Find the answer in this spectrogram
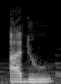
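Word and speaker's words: عدو: Les deux mots, en surbrillance bleue, se prononcent respectivement, Adou, Moubin.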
